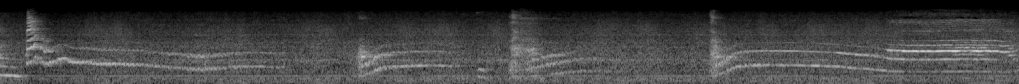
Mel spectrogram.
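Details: Siberian Husky howling with its owner: four drawn-out harmonic howls sliding downward after sharp onsets, roughly three seconds apart, ending with a higher steady wavering tone.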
